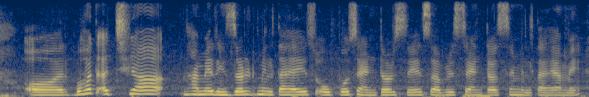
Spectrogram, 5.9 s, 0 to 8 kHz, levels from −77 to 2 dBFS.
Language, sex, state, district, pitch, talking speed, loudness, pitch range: Hindi, female, Uttar Pradesh, Muzaffarnagar, 225 Hz, 175 wpm, -16 LUFS, 215-250 Hz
